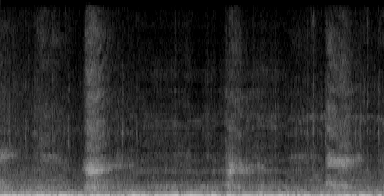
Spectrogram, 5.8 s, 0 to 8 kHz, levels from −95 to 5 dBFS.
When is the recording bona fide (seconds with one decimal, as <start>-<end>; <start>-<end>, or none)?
0.0-2.1; 4.3-5.8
